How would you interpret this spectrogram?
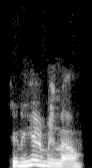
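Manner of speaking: ordinary talk, nothing marked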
